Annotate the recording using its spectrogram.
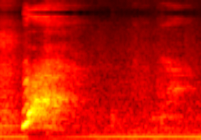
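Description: A short, loud wordless vocal outburst, a yelp or shout rising in pitch, about a quarter second in, fading within half a second. A steady low hum runs underneath.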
